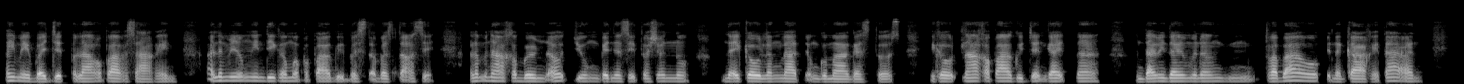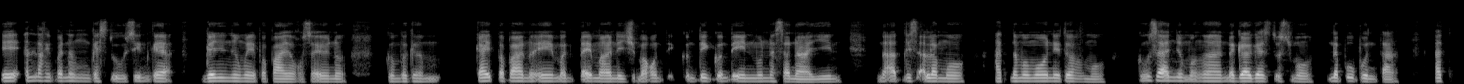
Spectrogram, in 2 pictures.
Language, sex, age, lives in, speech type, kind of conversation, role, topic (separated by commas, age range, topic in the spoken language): Filipino, male, 25-29, Philippines, conversation, advice, advisor, Paano ko mababalanse ang kasiyahan ngayon at seguridad sa hinaharap?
